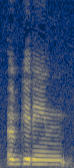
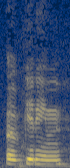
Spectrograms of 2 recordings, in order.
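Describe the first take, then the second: No difference in how they are said.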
